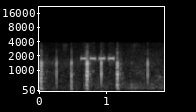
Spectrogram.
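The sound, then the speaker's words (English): A kitchen timer beeps three times in quick succession, short steady high-pitched tones, mixed in among several sharp clicks and knocks. “Is that my timer? Let me see. Oh, it's the timer.”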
